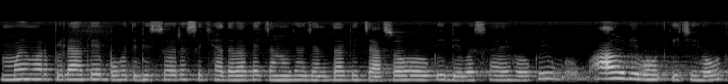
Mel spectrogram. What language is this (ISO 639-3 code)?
ori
